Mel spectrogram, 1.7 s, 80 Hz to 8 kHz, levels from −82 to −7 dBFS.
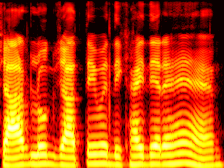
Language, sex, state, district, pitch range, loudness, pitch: Hindi, male, Jharkhand, Garhwa, 135-160 Hz, -17 LUFS, 150 Hz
